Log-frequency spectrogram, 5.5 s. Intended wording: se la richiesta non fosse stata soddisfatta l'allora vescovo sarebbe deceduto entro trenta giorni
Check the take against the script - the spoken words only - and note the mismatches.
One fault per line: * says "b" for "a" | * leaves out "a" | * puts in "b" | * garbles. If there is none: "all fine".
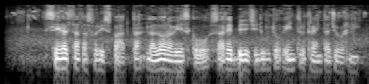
* leaves out "richiesta non fosse"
